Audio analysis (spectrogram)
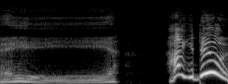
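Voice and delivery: very slow, very loud, booming, swooping, drawn-out gnome voice. Voicing a giant spider answering a Speak with Animals greeting: gnome-like voice. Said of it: "Sounds like a gnome".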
